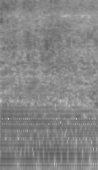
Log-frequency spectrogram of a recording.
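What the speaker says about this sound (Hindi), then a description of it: "हर क्यों होते हैं इनके बाइक में साइलेंसर क्यों नहीं लगाते हैं यार?" Loud, rough motorcycle engine running without a silencer, a harsh continuous blatting drone close by, with no gaps or pauses.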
